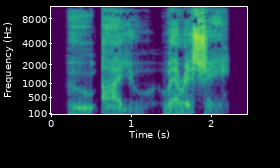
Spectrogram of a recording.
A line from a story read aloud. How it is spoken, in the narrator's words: he said, his voice rumbling across the courtyard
